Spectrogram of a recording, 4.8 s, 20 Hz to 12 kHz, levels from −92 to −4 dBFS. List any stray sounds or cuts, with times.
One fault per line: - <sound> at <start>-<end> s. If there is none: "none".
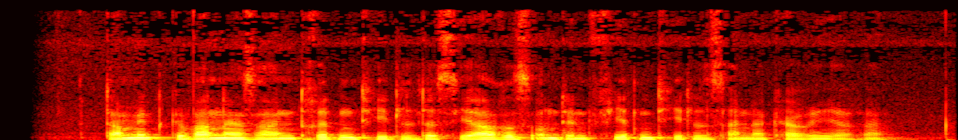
none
